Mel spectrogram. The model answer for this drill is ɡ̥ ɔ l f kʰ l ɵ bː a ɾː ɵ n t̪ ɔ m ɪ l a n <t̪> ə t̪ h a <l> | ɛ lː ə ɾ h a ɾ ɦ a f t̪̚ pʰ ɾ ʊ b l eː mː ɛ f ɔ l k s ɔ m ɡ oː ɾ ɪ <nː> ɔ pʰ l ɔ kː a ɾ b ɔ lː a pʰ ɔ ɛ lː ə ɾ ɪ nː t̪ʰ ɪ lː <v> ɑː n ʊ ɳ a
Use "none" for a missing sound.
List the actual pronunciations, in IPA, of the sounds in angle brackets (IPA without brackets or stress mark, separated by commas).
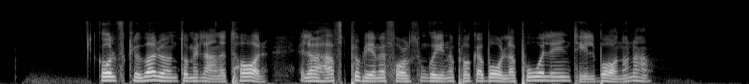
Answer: d̪, ɾ, nː, b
